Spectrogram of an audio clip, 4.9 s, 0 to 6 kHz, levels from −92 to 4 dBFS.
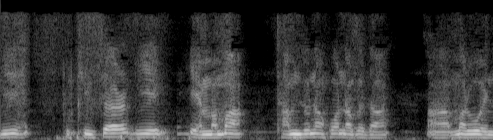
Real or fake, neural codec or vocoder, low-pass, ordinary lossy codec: fake; vocoder, 44.1 kHz, 128 mel bands, Pupu-Vocoder; 5.4 kHz; MP3, 32 kbps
